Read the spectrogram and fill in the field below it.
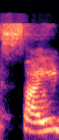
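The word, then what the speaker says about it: psi: को डिनोट करता है साई डब्ल्यू से। ये जो सिंबल होता है ना इसको बोलते हैं पीएसआई, पी साइलेंट रहता है।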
